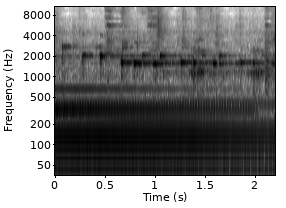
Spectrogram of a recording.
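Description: An acoustic guitar chord left to ring, with a few short, high single notes picked on top in the first second.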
